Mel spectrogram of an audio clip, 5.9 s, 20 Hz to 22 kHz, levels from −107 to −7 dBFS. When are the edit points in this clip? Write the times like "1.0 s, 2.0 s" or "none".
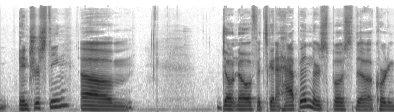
1.1 s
